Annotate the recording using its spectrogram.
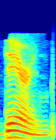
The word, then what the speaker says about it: Darron: Now, I'm sorry, I keep pronouncing your name, Darron. Is it Darron or Darion? – It's Darron, but it's all right.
